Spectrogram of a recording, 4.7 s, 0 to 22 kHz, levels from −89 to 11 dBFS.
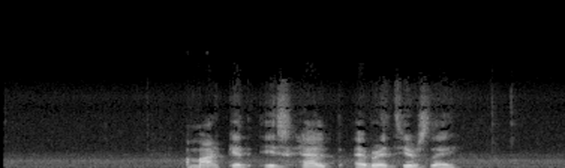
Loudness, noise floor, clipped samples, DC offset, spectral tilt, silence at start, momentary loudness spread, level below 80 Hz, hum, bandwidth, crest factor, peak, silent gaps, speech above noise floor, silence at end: -17 LUFS; -48 dBFS; under 0.1%; under 0.1%; -4.5 dB/octave; 1.55 s; 7 LU; -60 dBFS; none; 11 kHz; 18 dB; -2 dBFS; none; 32 dB; 0.9 s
